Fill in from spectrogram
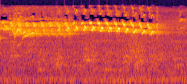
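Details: Hooded siskin (Spinus magellanicus), song: a fast, high twittering run of tinkling notes flowing without pause for nearly three seconds over faint background hum.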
